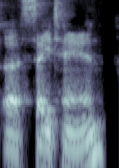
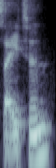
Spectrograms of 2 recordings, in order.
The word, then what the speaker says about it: seitan: There's a vegan product called Seitan. And it's, but some people say it as Satan. And so I would love to make a song called Hail Satan, but it's spelled Seitan.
